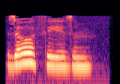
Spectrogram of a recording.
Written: zootheism

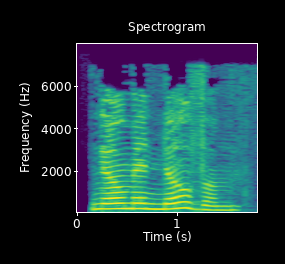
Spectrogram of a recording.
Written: nomen novum

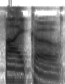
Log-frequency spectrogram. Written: phyco

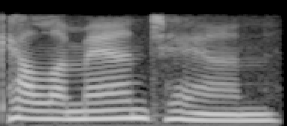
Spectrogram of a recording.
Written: Kalimantan

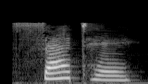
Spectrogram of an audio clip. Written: satai

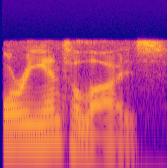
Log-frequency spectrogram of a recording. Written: orientalize

